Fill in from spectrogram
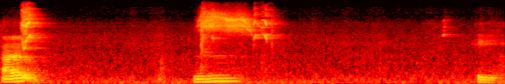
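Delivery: k, o, z, e said apart; sounding out cozy. Shown as a demonstration. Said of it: "And we say k".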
